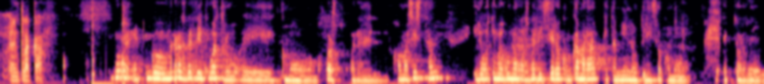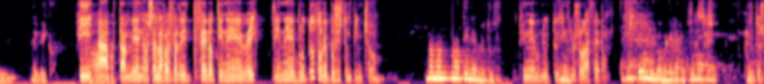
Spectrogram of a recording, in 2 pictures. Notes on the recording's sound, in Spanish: Audio del Webinar que grabamos el martes 21 de abril de 2020. Audio del Webinar que grabamos el martes 21 de abril de 2020.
